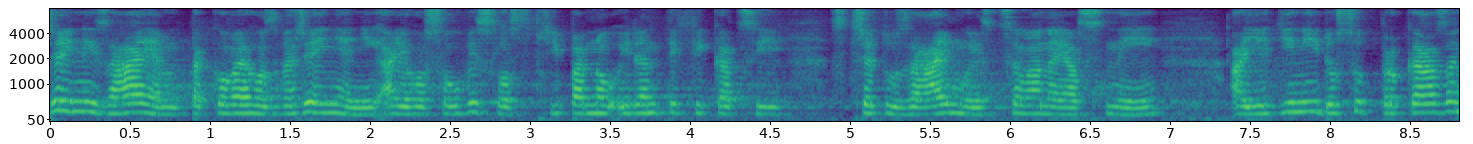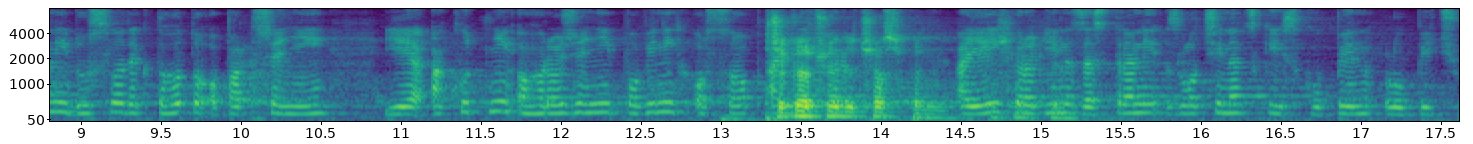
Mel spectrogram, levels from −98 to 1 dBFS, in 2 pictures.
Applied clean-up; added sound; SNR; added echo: none; none; none; reverberation time 0.2 s.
